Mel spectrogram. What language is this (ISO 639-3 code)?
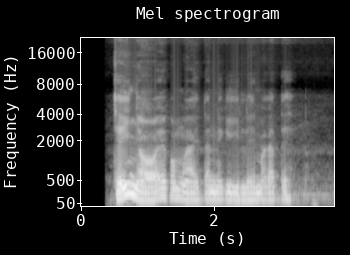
kln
